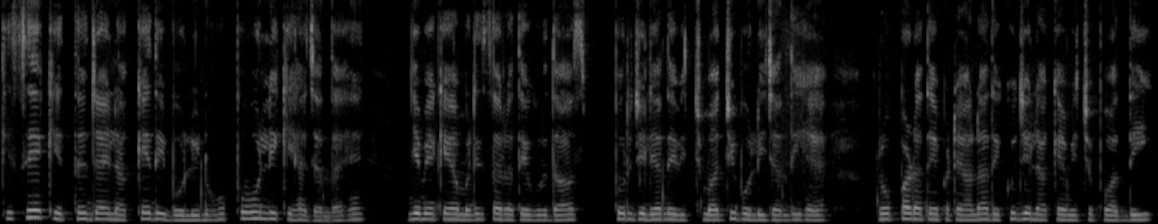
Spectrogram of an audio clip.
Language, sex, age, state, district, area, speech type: Punjabi, female, 30-45, Punjab, Patiala, urban, spontaneous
